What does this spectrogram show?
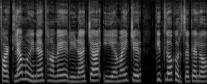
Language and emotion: Goan Konkani, neutral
